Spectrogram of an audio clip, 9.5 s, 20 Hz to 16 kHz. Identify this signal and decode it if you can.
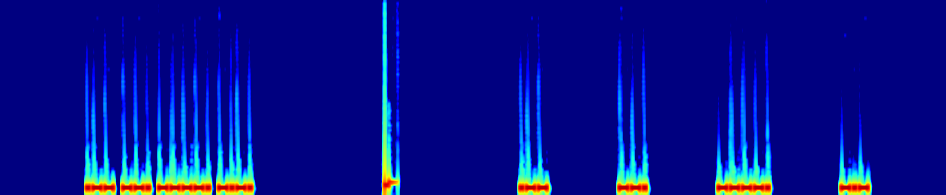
Morse code, heard as a keyed tone, about 40 wpm, spaced as for 17 wpm, 700 Hz. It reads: WG9C WG9K
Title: USA Call Signs - 4 Characters - 8x Character Spacing - 40wpm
